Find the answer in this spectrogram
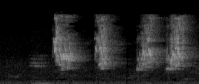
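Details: Four loud, harsh, rasping notes from a black-winged myna in energetic song, each about a quarter second long and evenly spaced.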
